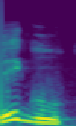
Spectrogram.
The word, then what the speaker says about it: égout: Un égout. Okay, little link between the two. Un égout. Final T not pronounced.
